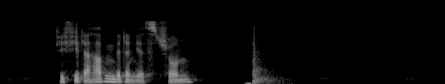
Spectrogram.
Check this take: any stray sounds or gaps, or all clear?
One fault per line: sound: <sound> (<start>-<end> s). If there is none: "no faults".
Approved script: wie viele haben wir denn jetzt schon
sound: thud (2.4-3.0 s)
